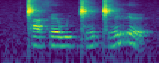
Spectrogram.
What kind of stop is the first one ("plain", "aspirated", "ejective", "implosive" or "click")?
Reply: click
